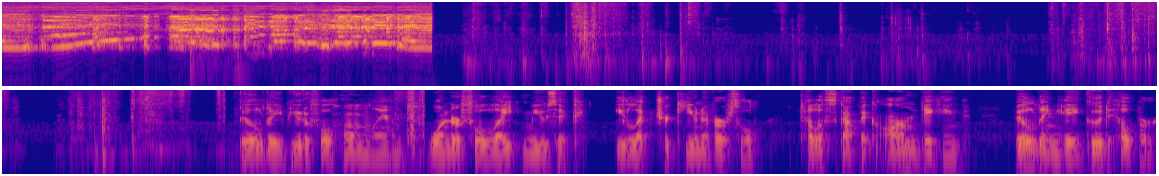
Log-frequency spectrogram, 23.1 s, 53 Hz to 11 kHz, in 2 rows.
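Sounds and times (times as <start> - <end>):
tinny electronic toy song: 0.0 - 4.3.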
